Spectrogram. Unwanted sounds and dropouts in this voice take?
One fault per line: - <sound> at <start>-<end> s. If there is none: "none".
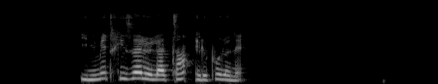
none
